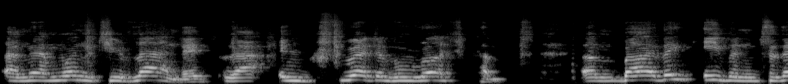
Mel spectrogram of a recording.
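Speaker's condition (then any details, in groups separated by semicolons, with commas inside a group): Quadriplegic cerebral palsy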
